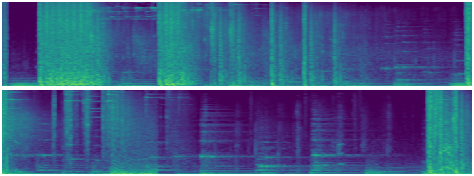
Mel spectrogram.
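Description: Bursts of automatic gunfire and single shots from PUBG Battlegrounds, loud and close, coming in clustered volleys with short gaps and thuds between them, no talking.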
